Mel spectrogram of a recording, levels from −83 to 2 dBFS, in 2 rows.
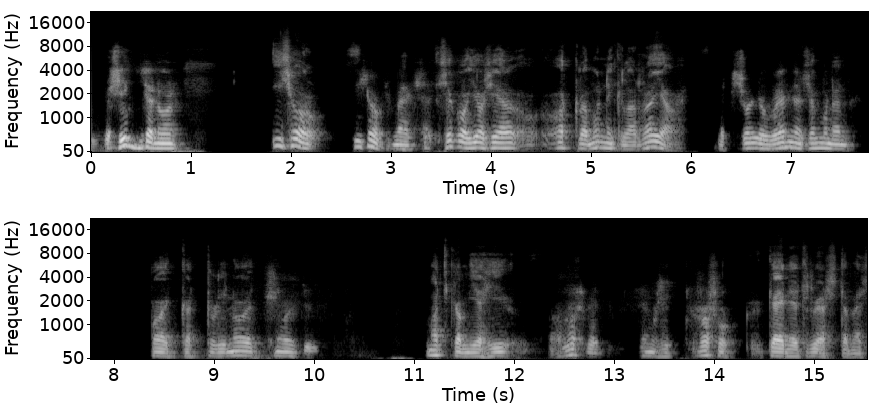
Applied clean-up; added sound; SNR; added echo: neural mask model Resemble Enhance denoiser.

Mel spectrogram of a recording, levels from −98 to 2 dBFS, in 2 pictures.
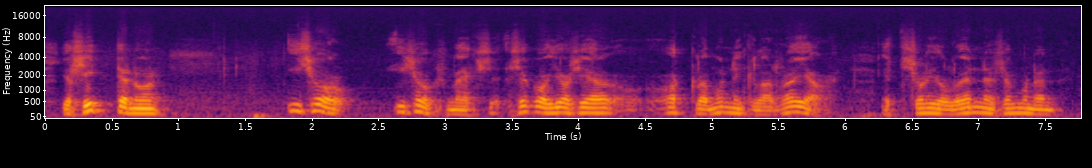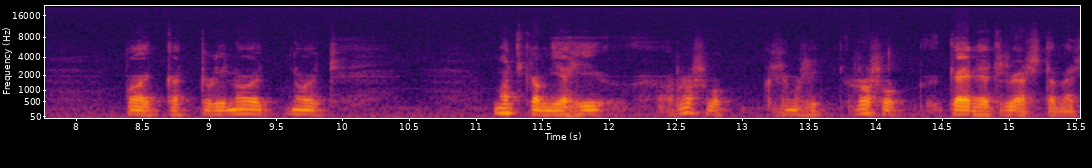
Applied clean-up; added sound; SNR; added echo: none; none; none; none.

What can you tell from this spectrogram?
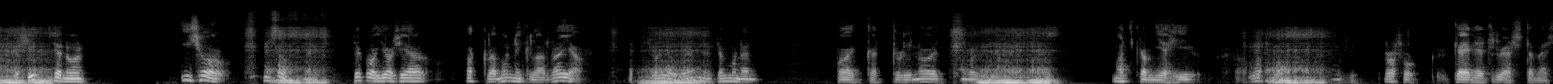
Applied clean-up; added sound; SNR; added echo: neural mask model RNNoise.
